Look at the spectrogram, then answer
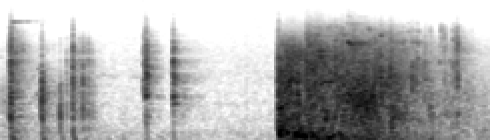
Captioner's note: gunfire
